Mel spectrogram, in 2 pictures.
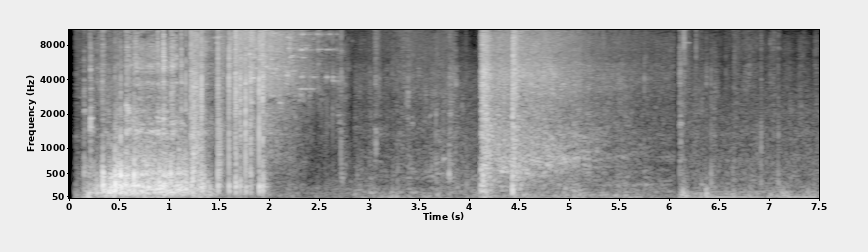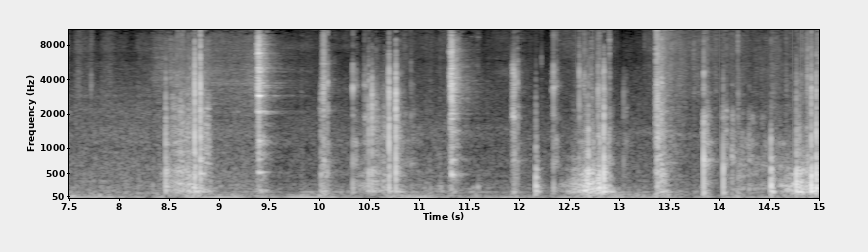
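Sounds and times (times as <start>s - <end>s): glass bottle shattering: 0.6s - 2.8s.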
